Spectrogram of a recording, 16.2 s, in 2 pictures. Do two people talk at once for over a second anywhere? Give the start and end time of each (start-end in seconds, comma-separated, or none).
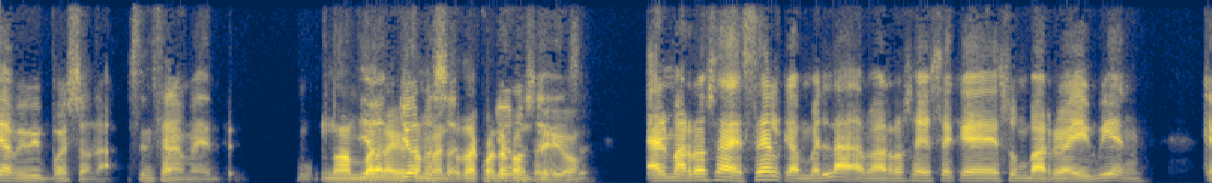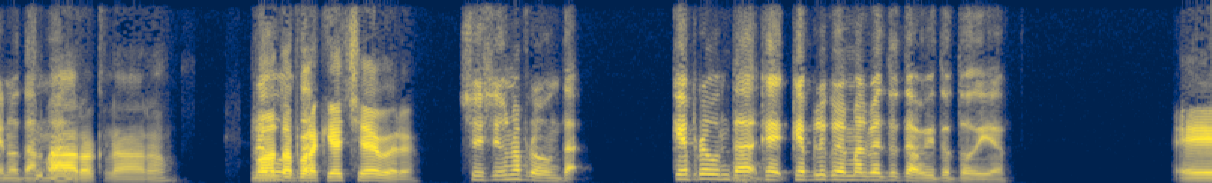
2.3-3.9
